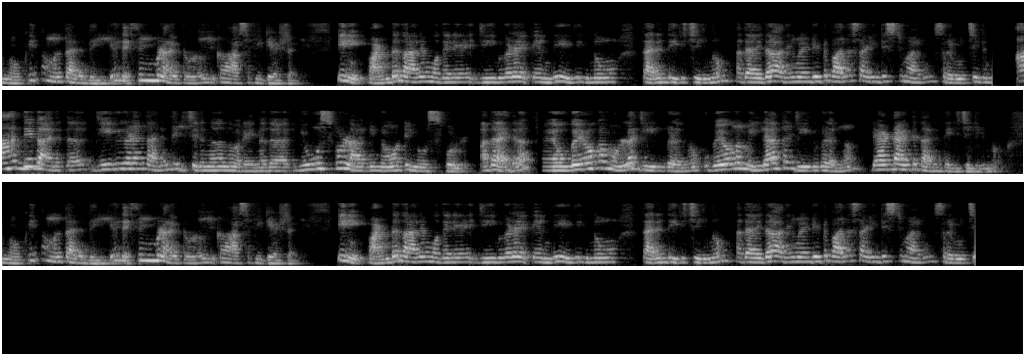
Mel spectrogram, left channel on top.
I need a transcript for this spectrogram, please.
നോക്കി നമ്മൾ തരംതിരിക്കും അല്ലെ. സിമ്പിൾ ആയിട്ടുള്ള ഒരു ക്ലാസിഫിക്കേഷൻ. ഇനി പണ്ട് കാലം മുതലേ ജീവികളെയൊക്കെ എന്ത് ചെയ്തിരുന്നു? തരംതിരിച്ചിരുന്നു. അതായത് അതിനു വേണ്ടിയിട്ട് പല സയന്റിസ്റ്റുമാരും ശ്രമിച്ചിരുന്നു. ആദ്യകാലത്ത് ജീവികളെ തരംതിരിച്ചിരുന്നതെന്ന് പറയുന്നത് യൂസ്ഫുൾ ആൻഡ് നോട്ട് യൂസ്ഫുൾ, അതായത് ഉപയോഗമുള്ള ജീവികളെന്നും ഉപയോഗമില്ലാത്ത ജീവികളെന്നും രണ്ടായിട്ട് തരംതിരിച്ചിരുന്നു.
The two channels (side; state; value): right; drops out; at 9.8 s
